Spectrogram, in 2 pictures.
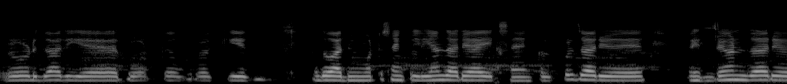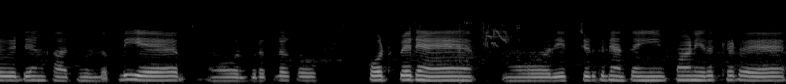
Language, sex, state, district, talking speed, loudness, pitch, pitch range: Rajasthani, female, Rajasthan, Churu, 175 wpm, -35 LUFS, 190 Hz, 185-200 Hz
